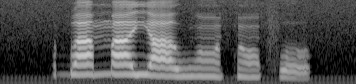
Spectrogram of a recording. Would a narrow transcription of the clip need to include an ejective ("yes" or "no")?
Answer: no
